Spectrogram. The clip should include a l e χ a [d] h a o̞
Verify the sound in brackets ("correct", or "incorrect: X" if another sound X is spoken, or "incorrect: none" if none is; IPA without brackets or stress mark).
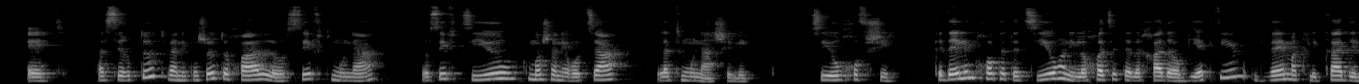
correct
